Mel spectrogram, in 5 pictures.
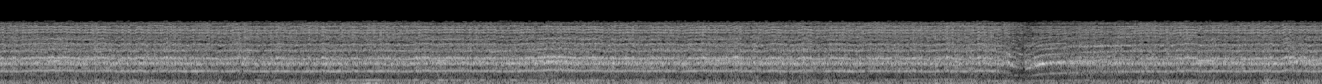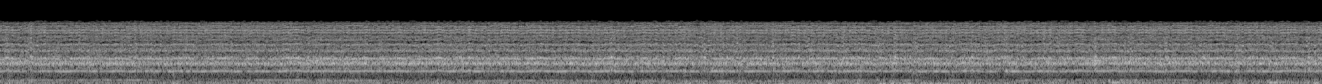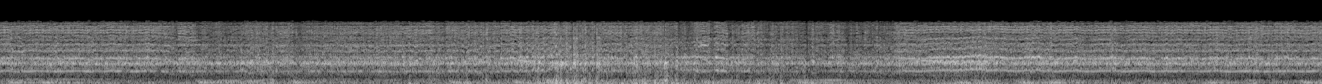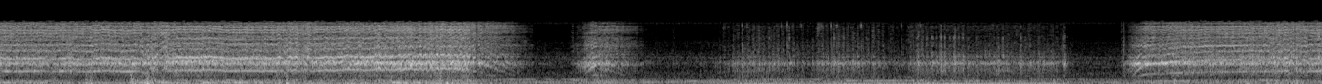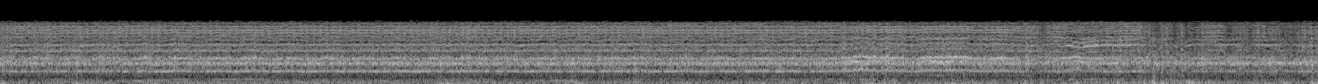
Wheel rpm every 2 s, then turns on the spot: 160, 160, 160, 160, 150, 150, 160, 160, 160, 160, 160, 160, 160, 160, 160, 160, 160, 160, 160, 160, 160, 150, 30, 10, 10, 70, 160, 160, 160, 160, 160, 160, 160.
46-50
